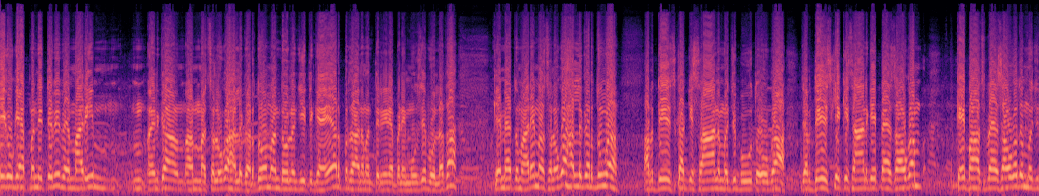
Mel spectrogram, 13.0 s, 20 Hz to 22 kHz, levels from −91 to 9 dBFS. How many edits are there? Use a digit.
1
